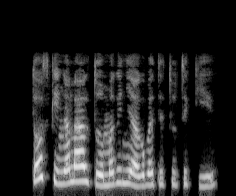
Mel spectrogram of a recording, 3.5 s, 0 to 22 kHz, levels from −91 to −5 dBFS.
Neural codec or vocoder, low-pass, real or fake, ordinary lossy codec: none; 7.2 kHz; real; Opus, 64 kbps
